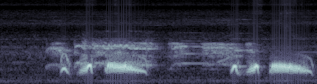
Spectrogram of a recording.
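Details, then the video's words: Spotted dove cooing, used to stimulate other doves to coo: two phrases of short low notes and a long coo, overlaid by a higher, hoarse second voice. "Tiếng chim cu gáy kích bổi hiệu quả mỗi ngày, thúc gù và gáy gọi"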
